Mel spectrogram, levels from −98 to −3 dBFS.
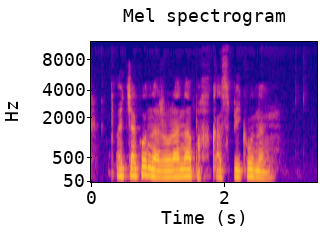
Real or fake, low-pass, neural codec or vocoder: real; 10.8 kHz; none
